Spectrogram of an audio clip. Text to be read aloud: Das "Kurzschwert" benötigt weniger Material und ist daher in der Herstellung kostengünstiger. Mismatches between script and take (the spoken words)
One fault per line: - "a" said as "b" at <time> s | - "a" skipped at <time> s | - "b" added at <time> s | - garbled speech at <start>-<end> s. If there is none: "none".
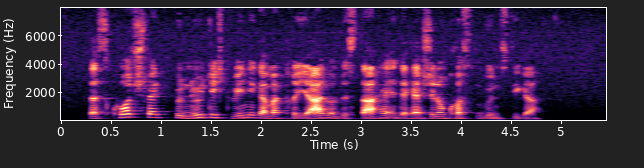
none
